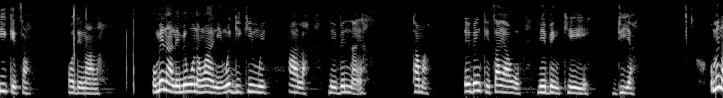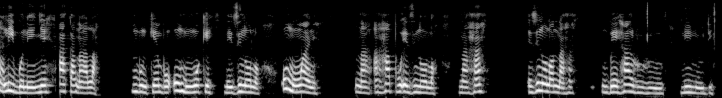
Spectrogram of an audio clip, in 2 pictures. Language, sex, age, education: Igbo, female, 15-29, tertiary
